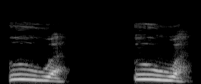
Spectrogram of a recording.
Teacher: Just naturally saying it, the W ends the vowel.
